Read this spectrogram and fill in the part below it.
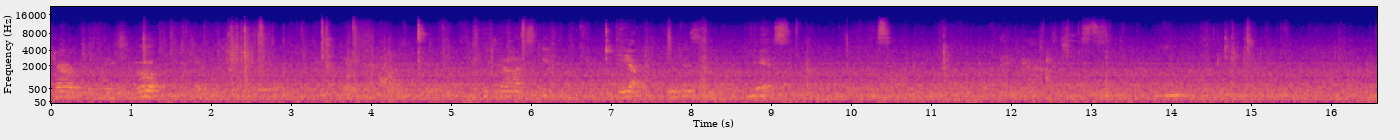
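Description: A woman speaks in a room, a little way off.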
